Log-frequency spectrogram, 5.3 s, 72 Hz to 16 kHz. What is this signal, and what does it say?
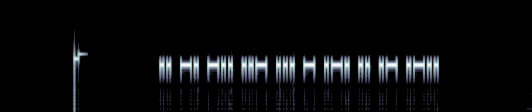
Morse code, heard as a keyed tone, about 36 wpm, 700 Hz. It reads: INDUSTRIAL
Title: Sets of 5 Words - New Word Drill - 35wpm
